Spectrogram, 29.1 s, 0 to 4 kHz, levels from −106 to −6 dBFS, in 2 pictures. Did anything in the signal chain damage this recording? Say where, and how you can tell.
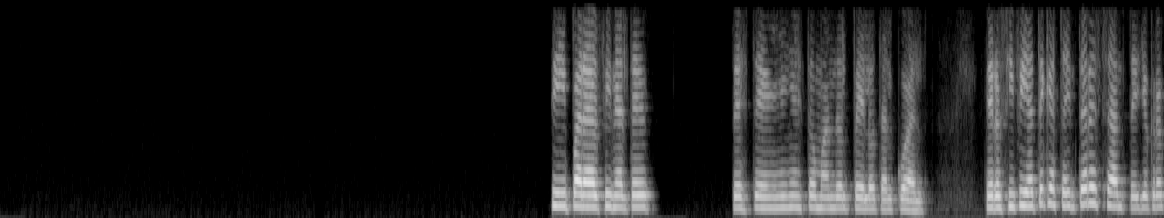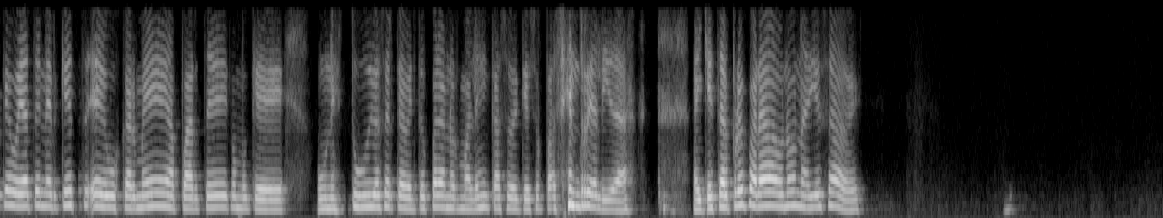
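No, nothing in the signal chain audibly damaged this speech. At no point can any stage between capture and playback be heard altering the sound.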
